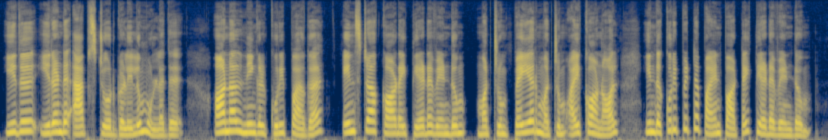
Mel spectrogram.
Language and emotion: Tamil, neutral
